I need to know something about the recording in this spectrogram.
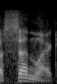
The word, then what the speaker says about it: Senlac: Yeah, Senlac.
